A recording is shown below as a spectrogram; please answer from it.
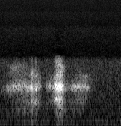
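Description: A man's faint breath drawn in between sentences, a soft airy sound lasting about a second with a brief stronger moment halfway through.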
